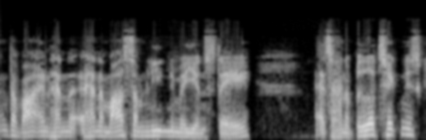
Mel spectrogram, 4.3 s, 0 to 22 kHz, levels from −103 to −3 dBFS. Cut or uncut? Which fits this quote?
uncut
